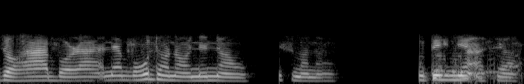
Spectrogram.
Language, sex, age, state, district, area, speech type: Assamese, female, 45-60, Assam, Morigaon, rural, conversation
